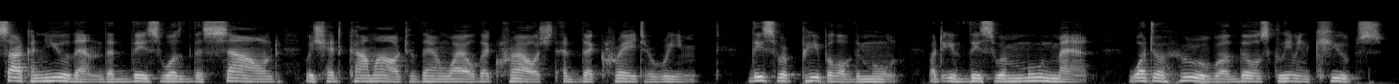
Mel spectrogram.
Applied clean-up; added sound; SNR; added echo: none; none; none; none.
